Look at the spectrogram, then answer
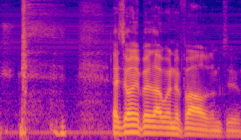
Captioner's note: laughing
